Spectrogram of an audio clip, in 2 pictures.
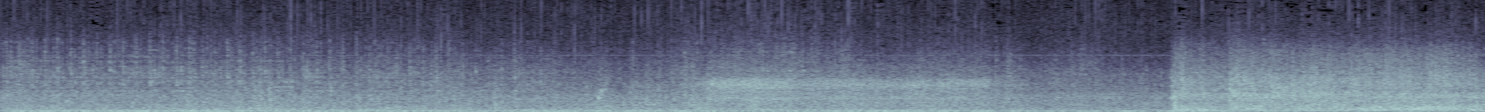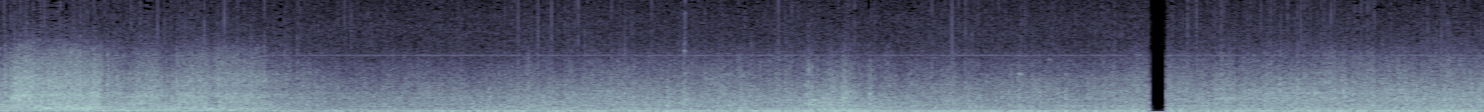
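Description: A crane engine hums steadily.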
